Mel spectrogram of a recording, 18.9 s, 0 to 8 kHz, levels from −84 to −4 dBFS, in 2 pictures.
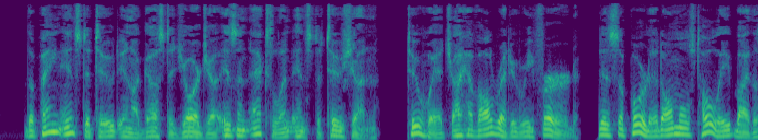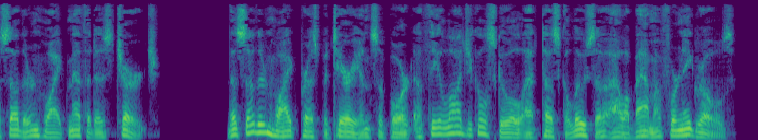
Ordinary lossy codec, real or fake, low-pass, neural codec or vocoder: MP3, 32 kbps; real; 7.2 kHz; none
